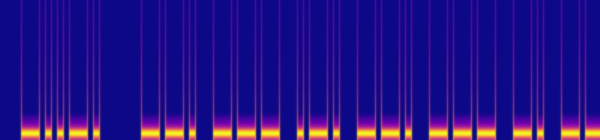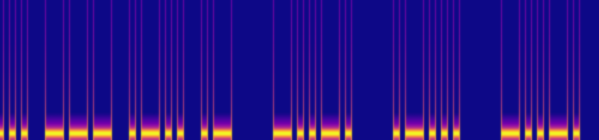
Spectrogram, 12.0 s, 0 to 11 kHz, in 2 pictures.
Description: Morse code, heard as a keyed tone, about 20 wpm, 600 Hz. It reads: / GORGONZOLA / <AS> /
